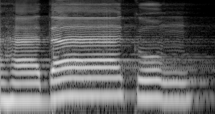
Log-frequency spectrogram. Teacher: huruf da kita panjangkan dua harakat karena alif kecil di atasnya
